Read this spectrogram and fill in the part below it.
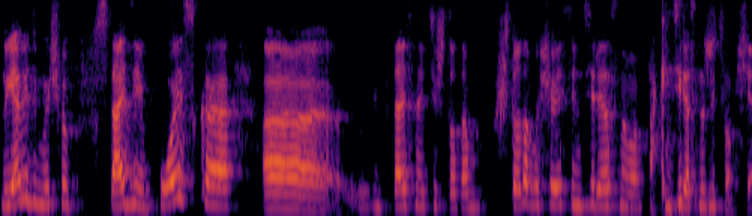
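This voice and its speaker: Speaking at a moderate pace, a woman holds a fairly even intonation in a fairly high pitch. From Siberia, Russia (Tomsk). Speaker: UX writer, former journalist. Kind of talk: interview conversation.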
